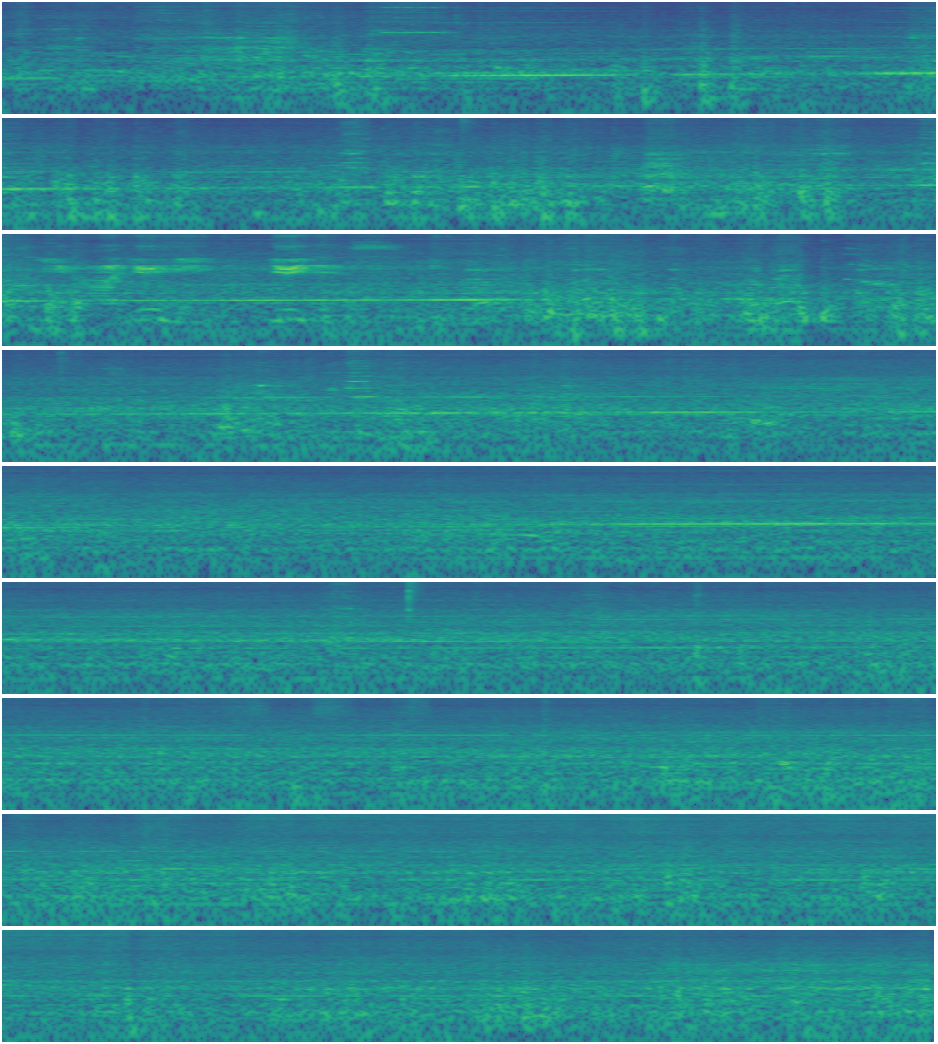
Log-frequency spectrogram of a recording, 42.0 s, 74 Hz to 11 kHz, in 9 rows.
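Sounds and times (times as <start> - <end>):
train rolling noise: 0.0 - 42.0.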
